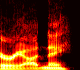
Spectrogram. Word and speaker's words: Ariadne: Ariadne. Which is interesting because that's named after the guide through the labyrinth back in Greek mythology, I think. I can't remember. So there's the labyrinth. Ariadne is the one who guides them through the labyrinth.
